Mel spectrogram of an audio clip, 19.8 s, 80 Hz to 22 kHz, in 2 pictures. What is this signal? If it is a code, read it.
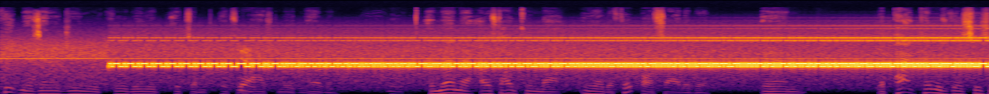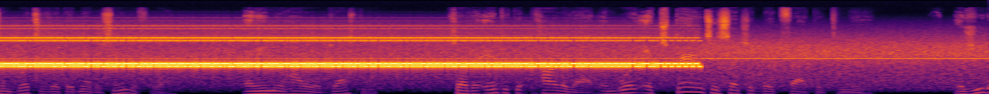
NAVTEX (SITOR-B), 100 baud, 170 Hz shift, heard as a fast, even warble, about 1360 Hz centre, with a steady whistle near 1790 Hz and speech in English. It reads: ZCZC LL87 NAV WARNING 148. WRECK IN PSN 38-05S 045-50E. WIDE BERTH REQUESTED. NNNN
